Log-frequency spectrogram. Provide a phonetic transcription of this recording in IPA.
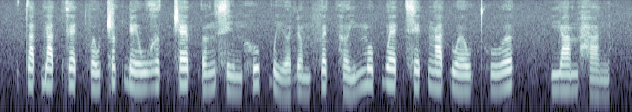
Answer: t̪a˦˥t̚ja˦˥t̚kɛ˦˥t̚fə˧˥w cə˦˥k̚ ɗe˧wɣə˦˥k̚ cɛ˦˥p̚ʔə˧˥ŋ si˨˩mhu˦˥p̚ wi˨˩˨ə̯ɗə˨˩mfɛ˦˥k̚hə˨˩˦j mo˦˥p̚wɛ˦˥t̚ se˦˥t̚ŋa˦˥t̚wəː˧w t̪ʰu˧˥ə̯ | ja˧mha˨˩n

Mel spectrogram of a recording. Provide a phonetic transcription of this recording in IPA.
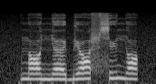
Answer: n̪ɔːɲəː bʲɔːɬ syɲɔ

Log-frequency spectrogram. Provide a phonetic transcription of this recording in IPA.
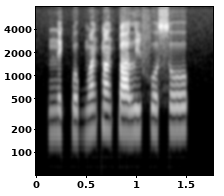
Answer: ne˧k͡po˧ bã˦k͡pã˦ k͡pa˦li˦fo˦ so˦

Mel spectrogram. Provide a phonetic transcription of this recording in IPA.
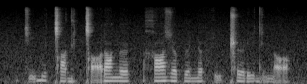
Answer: cḭbeǀɑɡḭ ǀɑ̰ ɾɑŋœ | xɑzœpønœ hḭǁø ɾidḭ nɑ̰

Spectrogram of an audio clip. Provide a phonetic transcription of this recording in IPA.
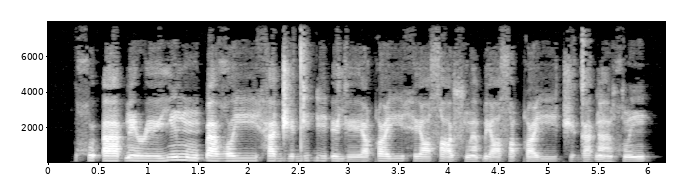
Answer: χʷɪʔa ɓẽɹɪː jĩmũ ɓaʁʷiː had͡ʒɪdi ɠiʔɪjɪː qʷiːhɪːsˤa sʷã ɓɪːsˤɪqʷiː t͡ʃɪɡaɠã χʷĩ

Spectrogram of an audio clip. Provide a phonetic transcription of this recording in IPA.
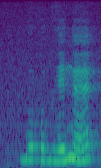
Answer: bohoɡʱe ŋɛ

